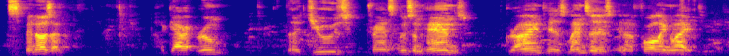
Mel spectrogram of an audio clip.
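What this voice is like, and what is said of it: Queens accent with some Bloomsbury. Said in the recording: “you will hear a distinct Queens accent, a little bit of Queens and Bloomsbury”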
